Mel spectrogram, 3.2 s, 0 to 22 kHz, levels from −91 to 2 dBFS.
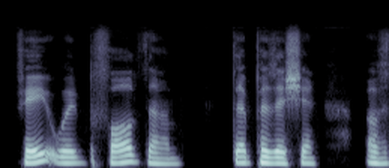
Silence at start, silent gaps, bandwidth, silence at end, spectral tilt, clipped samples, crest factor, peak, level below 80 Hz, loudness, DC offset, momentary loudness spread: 0.2 s; 1.54-1.69 s, 1.78-1.93 s, 2.94-3.04 s; 10 kHz; 0 s; -7 dB/octave; under 0.1%; 18 dB; -4 dBFS; -62 dBFS; -22 LUFS; under 0.1%; 13 LU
